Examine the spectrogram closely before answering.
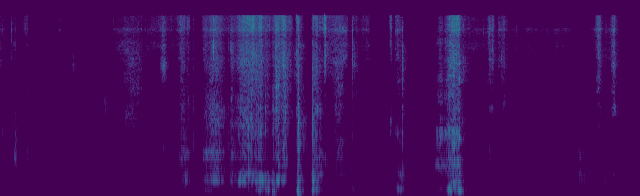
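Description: Cardboard box being opened by hand: bursts of scraping, crackling cardboard as the lid is worked loose and pulled off, with one sharp snap about halfway through and a few light ticks near the end.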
